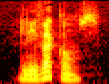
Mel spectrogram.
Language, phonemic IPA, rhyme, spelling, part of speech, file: French, /va.kɑ̃s/, -ɑ̃s, vacances, noun, Fr-vacances.ogg
- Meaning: plural of vacance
